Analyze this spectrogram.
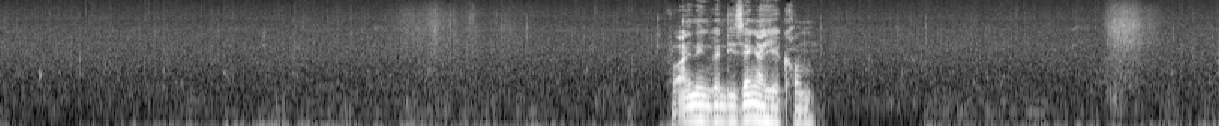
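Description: Footsteps tread softly along a muddy path.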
